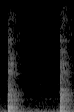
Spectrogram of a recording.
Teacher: Não tem som, não tem vibração aqui, tá?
